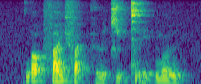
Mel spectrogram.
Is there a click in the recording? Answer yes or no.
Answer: no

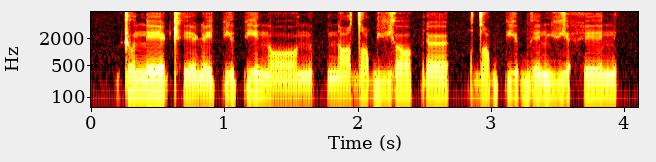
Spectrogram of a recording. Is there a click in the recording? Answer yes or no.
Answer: no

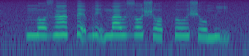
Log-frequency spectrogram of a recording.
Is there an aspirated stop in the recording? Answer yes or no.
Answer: no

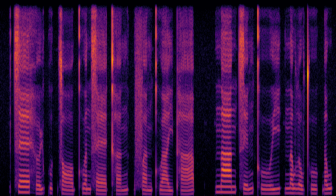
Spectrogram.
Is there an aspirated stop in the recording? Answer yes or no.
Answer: yes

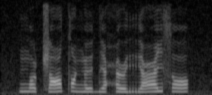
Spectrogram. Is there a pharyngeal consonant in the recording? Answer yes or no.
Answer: yes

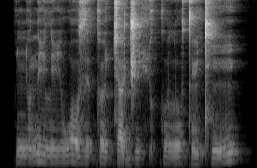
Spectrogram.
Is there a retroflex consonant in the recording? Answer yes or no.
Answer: no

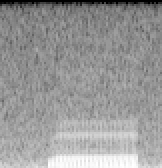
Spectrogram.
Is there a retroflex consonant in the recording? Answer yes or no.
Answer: no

